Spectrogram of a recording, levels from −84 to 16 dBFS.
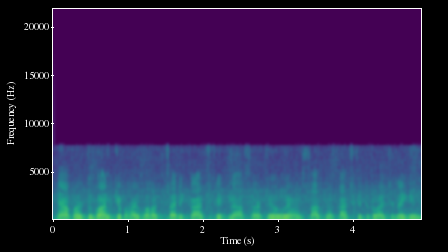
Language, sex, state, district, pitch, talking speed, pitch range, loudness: Hindi, male, Madhya Pradesh, Katni, 140 Hz, 245 wpm, 140-145 Hz, -17 LUFS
